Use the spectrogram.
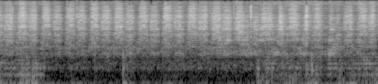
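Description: Butter caramel is stirred around the edges of a pan, giving a continuous scraping, rasping rub with rhythmic strokes, close and fairly quiet, with no voices.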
